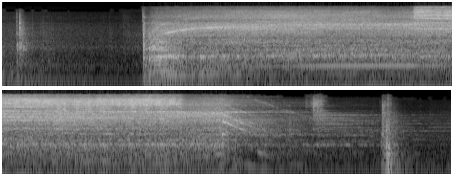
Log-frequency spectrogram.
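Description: A chop saw starts with a sudden loud whine and roars steadily as it cuts ripped raw wood down to size, strips to be glued into a tail block, for several seconds, then winds down, followed by a sharp click. No one speaks.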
